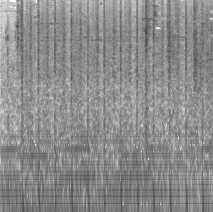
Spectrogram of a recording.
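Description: Sustained rapid gunfire from a player's weapon in a video game battle with attack planes and ground support, a steady close rattle of evenly spaced shots with no voices over it.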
